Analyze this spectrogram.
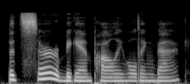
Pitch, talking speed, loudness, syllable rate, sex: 180 Hz, 190 wpm, -18 LUFS, 5.1 syllables/s, female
